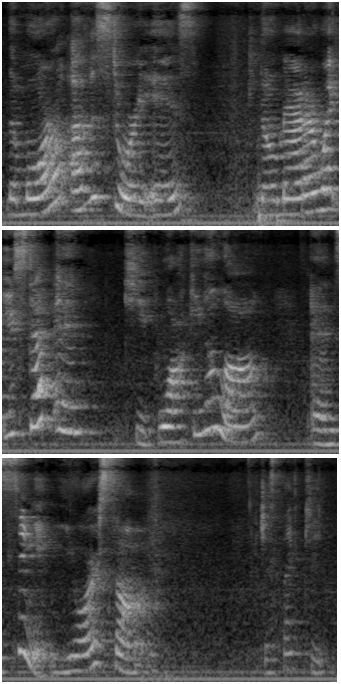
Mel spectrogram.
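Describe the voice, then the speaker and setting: The recording rings with strong room echo over faint noise. A woman with a high voice reads and teaches for young children as a kindergarten teacher. Her delivery is exaggerated and very lively, inviting listeners to answer. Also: slow pace. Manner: expressive, exaggerated, prompts listeners with questions. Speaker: kindergarten teacher reading aloud. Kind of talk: animated children's read-aloud and simple lesson.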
